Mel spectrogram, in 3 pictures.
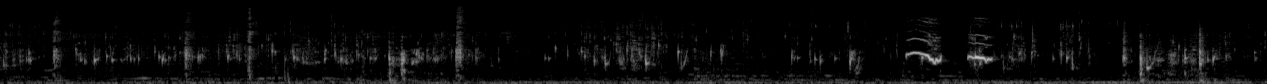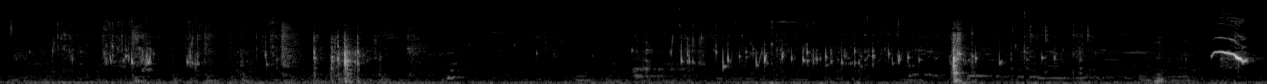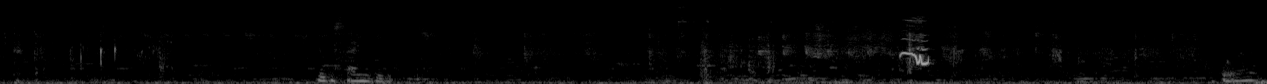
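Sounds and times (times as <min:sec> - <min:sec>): water splashing and dripping: 0:00.0 - 0:28.2
monkey squealing: 0:09.0 - 0:10.2, 0:24.8 - 0:25.4, 0:34.3 - 0:34.8.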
